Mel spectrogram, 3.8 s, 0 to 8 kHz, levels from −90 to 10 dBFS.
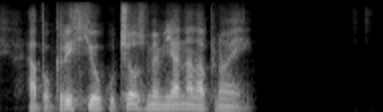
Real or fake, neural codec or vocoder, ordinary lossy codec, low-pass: fake; codec, 16 kHz, 0.3 kbps, FocalCodec; AAC, 32 kbps; 7.2 kHz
